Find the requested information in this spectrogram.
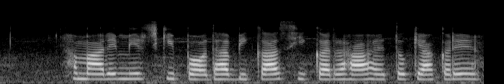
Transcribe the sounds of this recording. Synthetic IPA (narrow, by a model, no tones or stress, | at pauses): hɐmaːɾemɪɾt͡ʃkipɔːd̪ʱabɪkaːsɦikəɾːɐɦaɦɛt̪okjakəɾẽː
